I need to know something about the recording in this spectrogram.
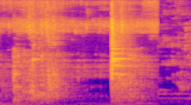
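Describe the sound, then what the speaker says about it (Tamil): Utensil stirring egg gravy with tomato in a pot, two short bursts of clinking and scraping against the pot with a wet, sloshing texture, close and moderately loud with a quiet pause between. "இப்போ தக்காளியோட நம்ம வந்து மிக்ஸ் பண்ணி விட்டுக்கலாம்"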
